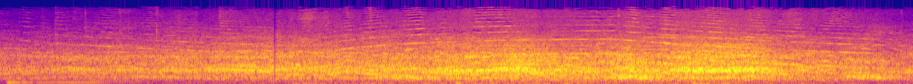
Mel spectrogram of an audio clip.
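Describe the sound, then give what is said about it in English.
Young revellers crowd the streets of Liverpool city centre as bars close before new COVID restrictions, hugging and chanting in protest. A dense wash of crowd voices swells and rises in loudness toward the end. “That's the sound of young people in the centre of the northern English city of Liverpool last month, as the bars of the COVID-hit city closed for the final time before a new round of restrictions. Large groups of revellers crowded onto the streets, hugging and chanting in protest”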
